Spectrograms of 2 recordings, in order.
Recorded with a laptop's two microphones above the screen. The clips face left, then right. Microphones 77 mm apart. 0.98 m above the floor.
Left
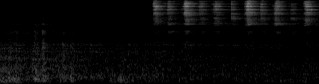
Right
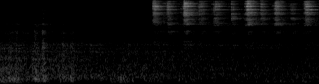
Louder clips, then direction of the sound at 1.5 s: Even; 85° right.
